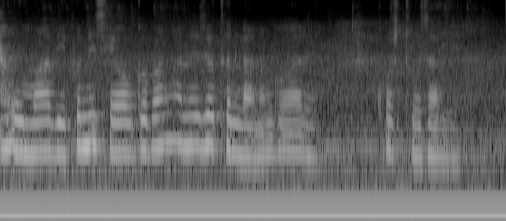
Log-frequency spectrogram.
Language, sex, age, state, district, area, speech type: Bodo, female, 45-60, Assam, Kokrajhar, rural, spontaneous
